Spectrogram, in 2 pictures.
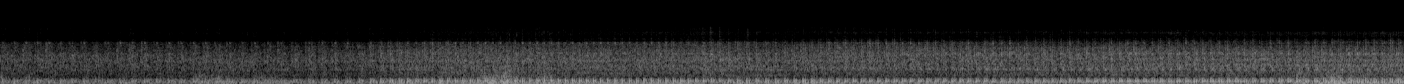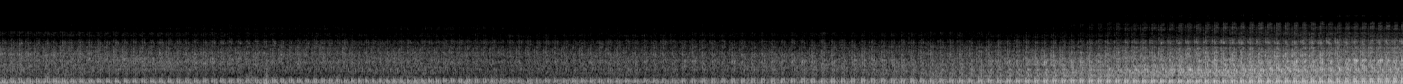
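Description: Small diesel tractor engine running steadily as it tows a trailer, growing louder near the end as it approaches and passes close by.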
